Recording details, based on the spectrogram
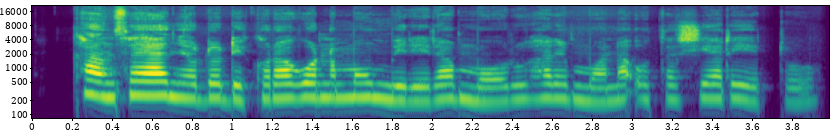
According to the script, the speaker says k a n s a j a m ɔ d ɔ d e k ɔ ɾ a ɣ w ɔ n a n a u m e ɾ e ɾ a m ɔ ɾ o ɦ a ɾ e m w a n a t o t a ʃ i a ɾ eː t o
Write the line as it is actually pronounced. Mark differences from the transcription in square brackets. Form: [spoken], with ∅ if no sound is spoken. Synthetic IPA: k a n s a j a [ɲ] ɔ d ɔ d e k ɔ ɾ a ɣ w ɔ n a [m] a u m e ɾ e ɾ a m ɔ ɾ [u] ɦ a ɾ e m w a n a [ʔ] o t a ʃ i a ɾ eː t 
